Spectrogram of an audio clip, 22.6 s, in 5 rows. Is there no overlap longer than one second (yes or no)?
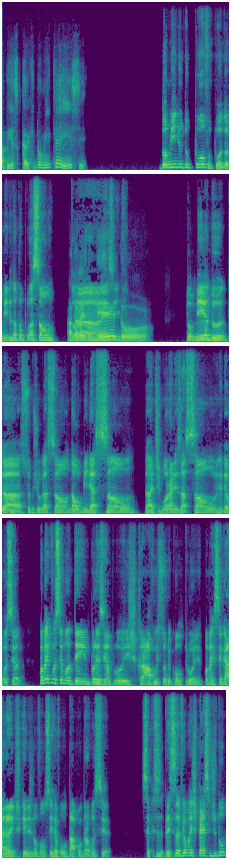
no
